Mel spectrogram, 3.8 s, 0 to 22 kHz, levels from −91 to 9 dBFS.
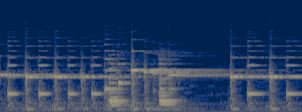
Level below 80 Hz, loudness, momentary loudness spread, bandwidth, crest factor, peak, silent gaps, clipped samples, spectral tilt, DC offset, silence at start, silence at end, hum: -68 dBFS; -31 LUFS; 9 LU; 7.4 kHz; 14 dB; -16 dBFS; none; under 0.1%; -7.5 dB/octave; under 0.1%; 0 s; 0 s; none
